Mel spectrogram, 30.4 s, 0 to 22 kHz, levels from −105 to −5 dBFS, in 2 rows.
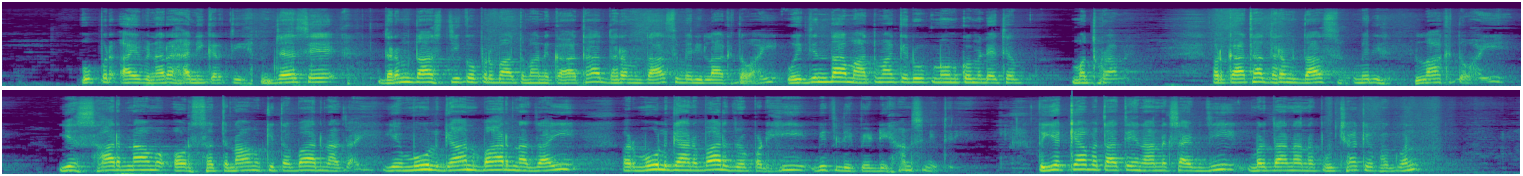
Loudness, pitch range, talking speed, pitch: -21 LUFS, 160-190 Hz, 150 wpm, 175 Hz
